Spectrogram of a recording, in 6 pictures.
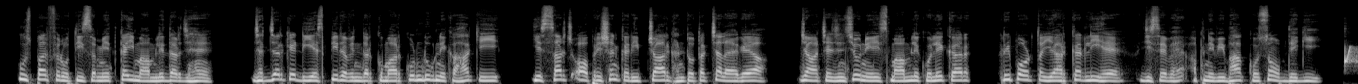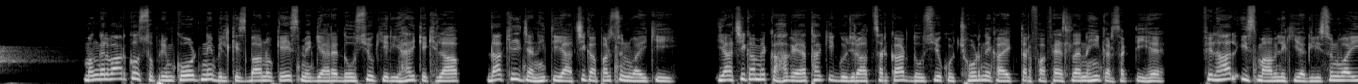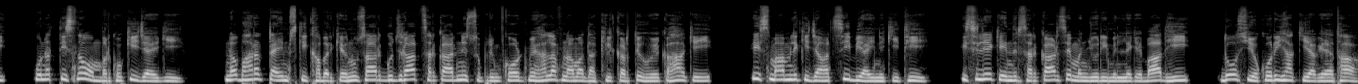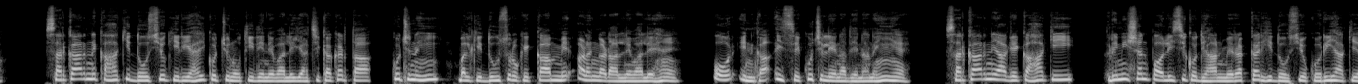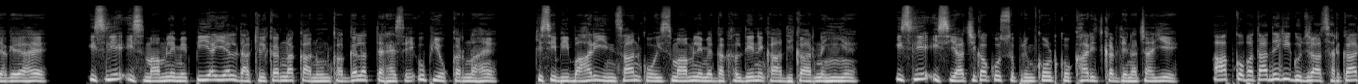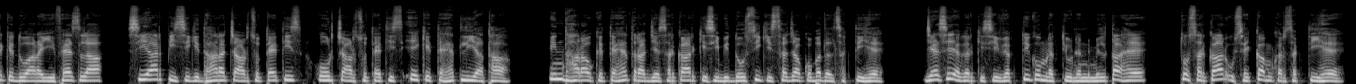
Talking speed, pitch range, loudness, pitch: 205 wpm, 165-200 Hz, -17 LUFS, 180 Hz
